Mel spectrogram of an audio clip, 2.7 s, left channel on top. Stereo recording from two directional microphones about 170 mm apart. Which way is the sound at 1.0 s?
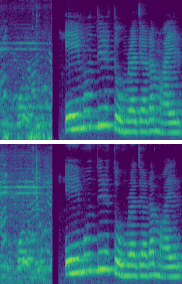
35° right (ahead or behind).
